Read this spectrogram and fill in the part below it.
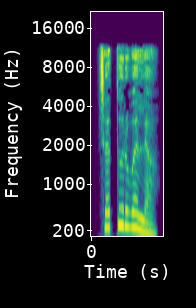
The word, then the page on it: ಚತುರ್ವಲ: Kannada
